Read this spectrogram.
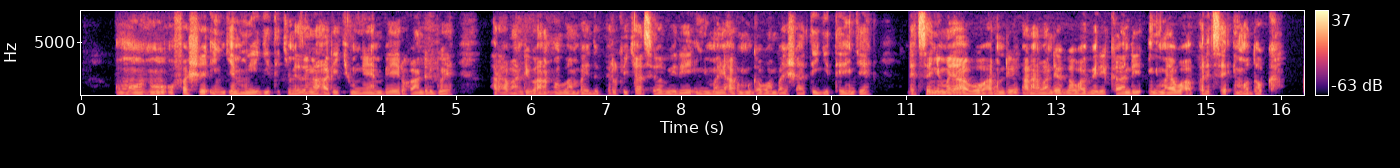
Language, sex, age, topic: Kinyarwanda, male, 18-24, agriculture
